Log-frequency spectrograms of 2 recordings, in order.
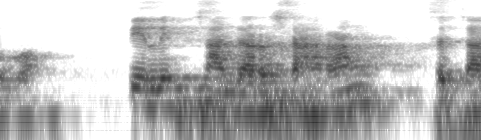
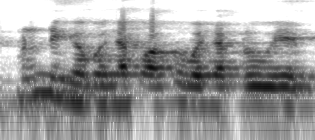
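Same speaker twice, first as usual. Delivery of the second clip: mock wifely grumble, loud and raised; complaining; 4 semitones higher, 11 dB louder than usual. Wife to husband about time and money, mock complaining. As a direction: pile up grievances like an imitated nagging wife. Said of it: "Tadinya ngeluh".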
